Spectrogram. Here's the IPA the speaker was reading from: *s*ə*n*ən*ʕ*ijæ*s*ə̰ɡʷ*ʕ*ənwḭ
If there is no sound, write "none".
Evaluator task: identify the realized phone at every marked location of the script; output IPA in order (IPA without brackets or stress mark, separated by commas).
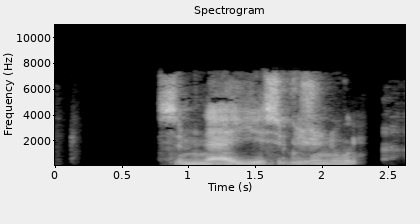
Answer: s, m, ʕ, s, ʒ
